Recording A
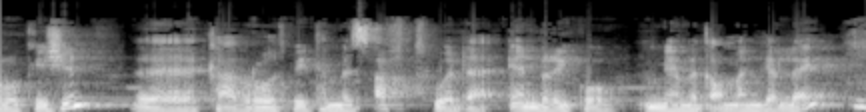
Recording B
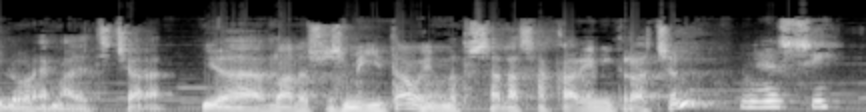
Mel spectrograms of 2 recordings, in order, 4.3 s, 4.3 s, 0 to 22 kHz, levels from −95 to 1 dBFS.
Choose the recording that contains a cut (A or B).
B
